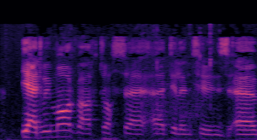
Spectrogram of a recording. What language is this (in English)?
Welsh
